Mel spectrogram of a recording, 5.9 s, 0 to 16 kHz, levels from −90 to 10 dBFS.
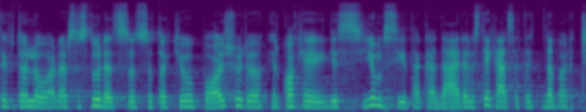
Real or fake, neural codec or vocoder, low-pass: real; none; 14.4 kHz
